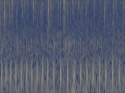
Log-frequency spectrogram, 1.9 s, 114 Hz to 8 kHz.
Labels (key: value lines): label: biophony, pulse
recorder: SoundTrap 500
